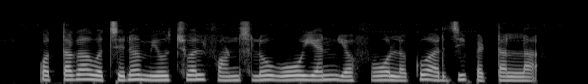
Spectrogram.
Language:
Telugu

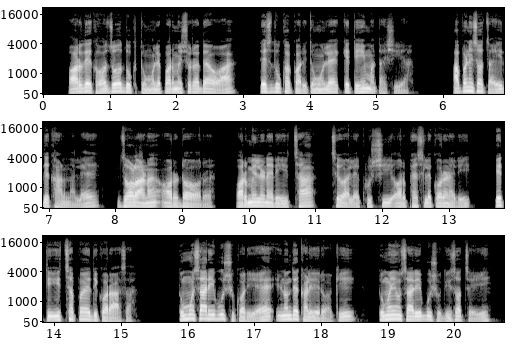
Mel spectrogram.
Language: Mahasu Pahari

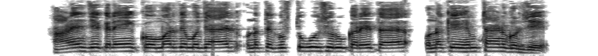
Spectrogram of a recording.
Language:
Sindhi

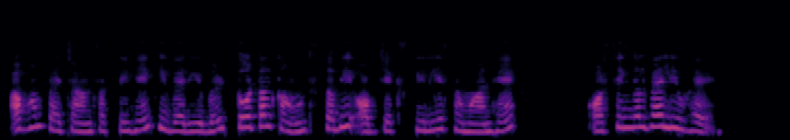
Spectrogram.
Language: Hindi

